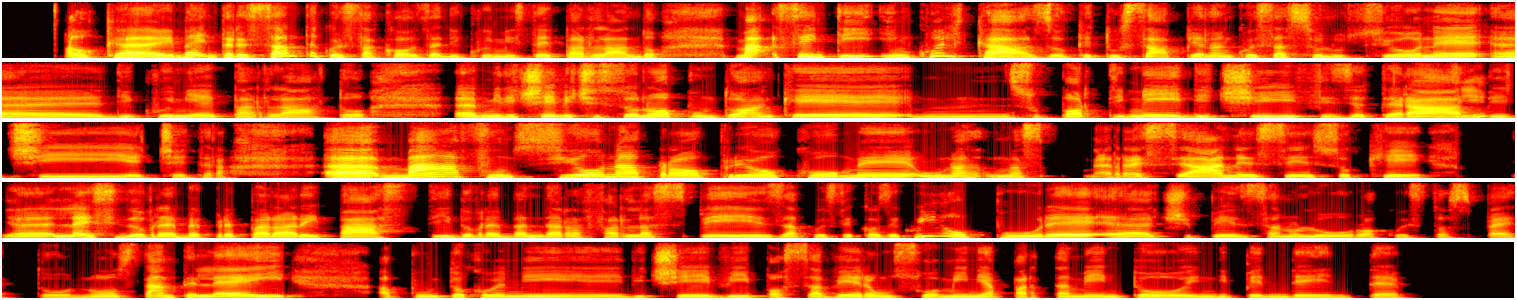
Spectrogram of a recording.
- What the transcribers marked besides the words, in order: none
- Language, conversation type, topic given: Italian, advice, Come posso organizzare la cura a lungo termine dei miei genitori anziani?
